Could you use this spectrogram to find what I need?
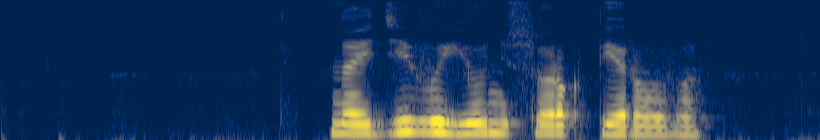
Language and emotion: Russian, neutral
